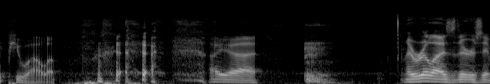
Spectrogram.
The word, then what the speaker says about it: Puyallup: fairly soon you can you can tell that I'm a local because I know how to say Puyallup I I realized there's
